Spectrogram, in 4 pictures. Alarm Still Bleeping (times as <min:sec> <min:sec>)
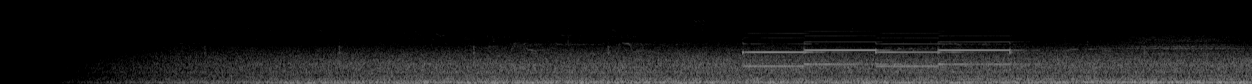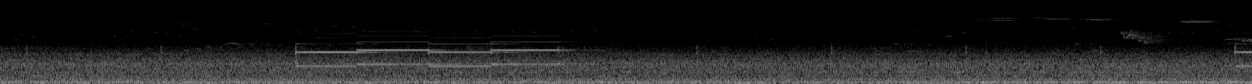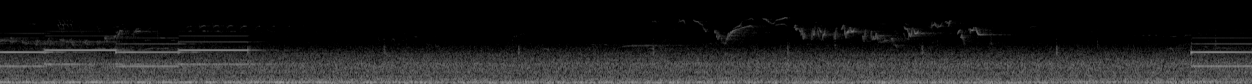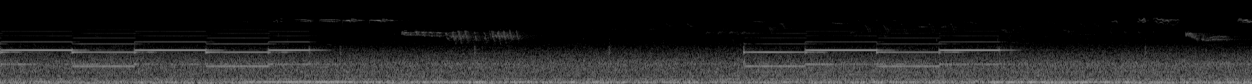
0:07.4 0:10.4, 0:15.5 0:18.4, 0:24.9 0:27.8, 0:37.0 0:41.0, 0:45.0 0:47.8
